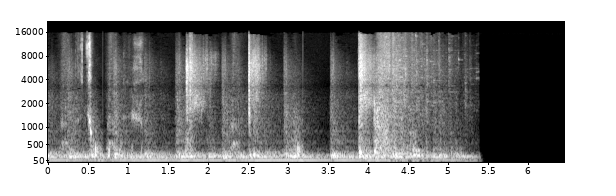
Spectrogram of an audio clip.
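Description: Cartoon battle sound effects thump and clash in quick bursts.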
